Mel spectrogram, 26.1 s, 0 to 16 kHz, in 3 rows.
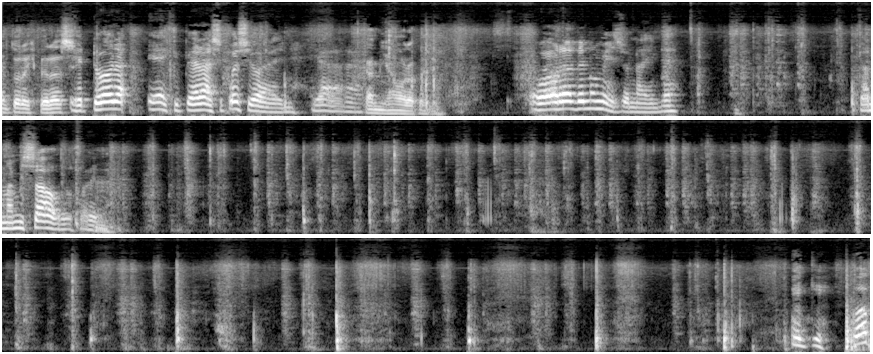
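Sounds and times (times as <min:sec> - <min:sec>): dough squelching and slapping: 0:00.0 - 0:26.0.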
